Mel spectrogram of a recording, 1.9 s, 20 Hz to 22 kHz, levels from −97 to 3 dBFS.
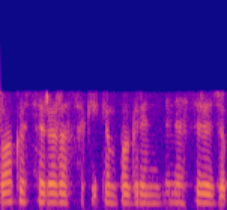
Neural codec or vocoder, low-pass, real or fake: none; 3.6 kHz; real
